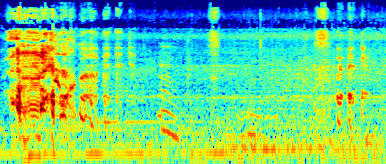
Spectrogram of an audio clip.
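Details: Coughing episode in a CVS store, voice still hoarse: a burst of several harsh, rapid coughs, then throat clearing and quieter breathing.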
